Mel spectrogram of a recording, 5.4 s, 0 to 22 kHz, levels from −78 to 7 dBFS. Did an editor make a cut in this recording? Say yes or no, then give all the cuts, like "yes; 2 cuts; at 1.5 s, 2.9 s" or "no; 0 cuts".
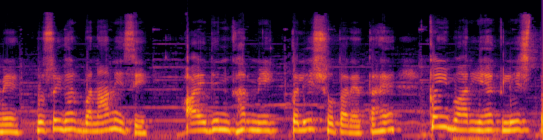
no; 0 cuts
